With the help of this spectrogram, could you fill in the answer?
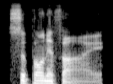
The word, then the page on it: saponify: British English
